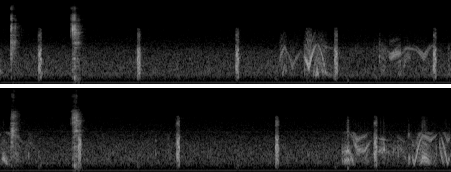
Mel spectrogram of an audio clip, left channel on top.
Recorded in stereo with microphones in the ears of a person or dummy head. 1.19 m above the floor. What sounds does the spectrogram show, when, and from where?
0.1 s footsteps: 55° left (ahead or behind), 3 m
